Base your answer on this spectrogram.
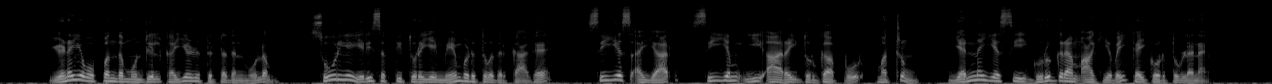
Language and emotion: Tamil, neutral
